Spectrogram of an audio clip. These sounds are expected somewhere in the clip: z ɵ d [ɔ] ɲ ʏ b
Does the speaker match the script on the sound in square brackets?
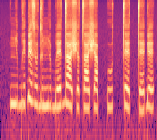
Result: no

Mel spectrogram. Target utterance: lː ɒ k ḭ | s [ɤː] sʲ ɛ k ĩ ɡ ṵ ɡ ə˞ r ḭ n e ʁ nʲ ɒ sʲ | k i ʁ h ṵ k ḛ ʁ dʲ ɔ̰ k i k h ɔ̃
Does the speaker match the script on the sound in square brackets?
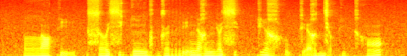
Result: no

